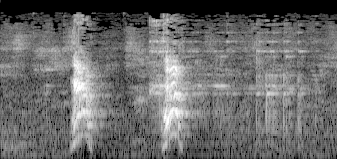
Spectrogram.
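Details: A teacup Chihuahua puppy barks at a light bulb, giving two sharp, high-pitched yaps about three-quarters of a second apart.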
